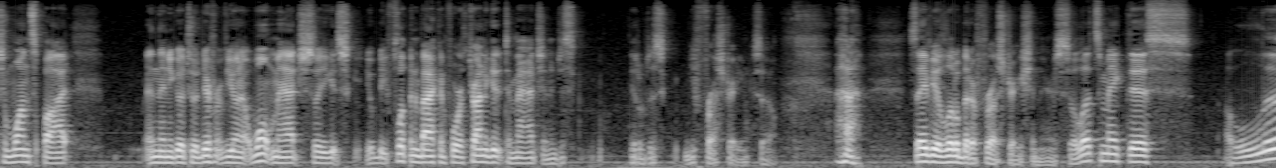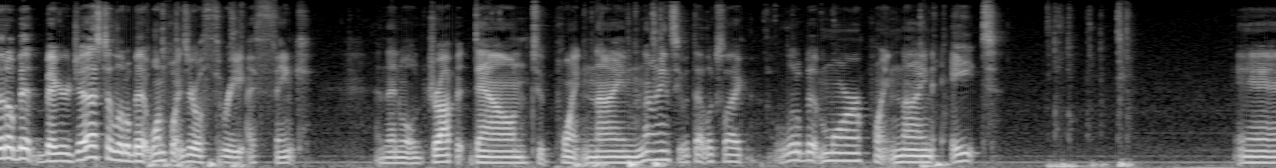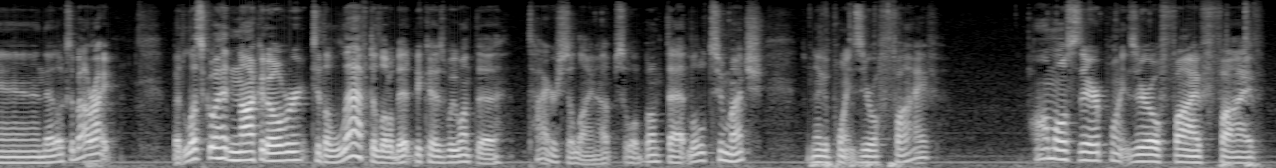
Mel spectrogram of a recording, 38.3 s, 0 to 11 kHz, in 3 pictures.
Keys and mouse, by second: 8.5-11.6 middle drag, 13.2 click, 17.6 click, 20.4 click, 23.4 BackSpace, 31.4-34.4 drag, 36.0 click.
